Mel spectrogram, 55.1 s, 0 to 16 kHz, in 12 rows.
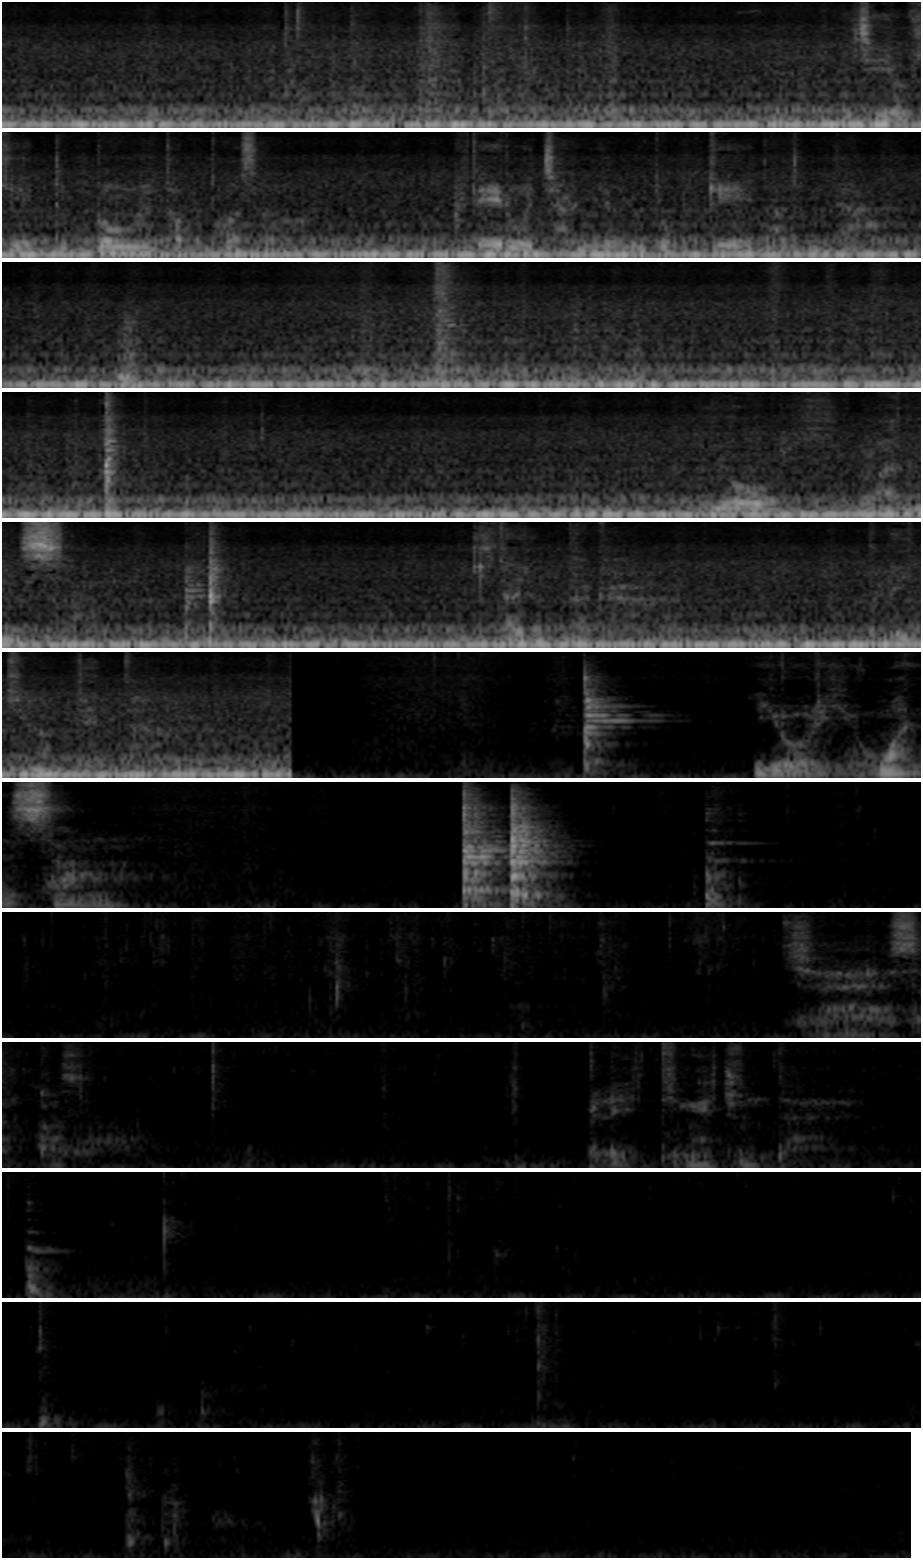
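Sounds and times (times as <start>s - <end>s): low machine hum: 0.0s - 24.4s
metal cookware clanking: 25.9s - 26.4s, 29.9s - 30.5s.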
